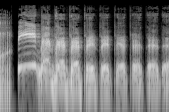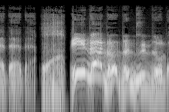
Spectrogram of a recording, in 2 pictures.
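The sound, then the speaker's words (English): A voice imitates the loud snoring of a sleeping guard: a rapid run of rhythmic grunting snorts, followed by a longer wavering, drawn-out snore. “What's that I hear? Snoring? Who could be snoring here?”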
